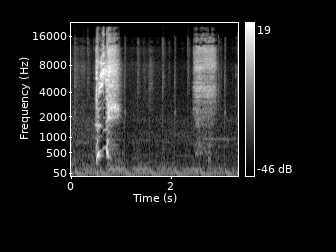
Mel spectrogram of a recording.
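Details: Person doing a self nasal swab Covid test who keeps sneezing and finds it painful: one forceful sneeze, then a softer second burst, over background music; a sneeze.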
